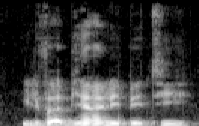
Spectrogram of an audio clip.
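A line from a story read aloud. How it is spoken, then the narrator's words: Laughing. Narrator (French): dit en riant Lestrigou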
